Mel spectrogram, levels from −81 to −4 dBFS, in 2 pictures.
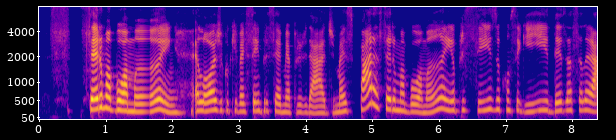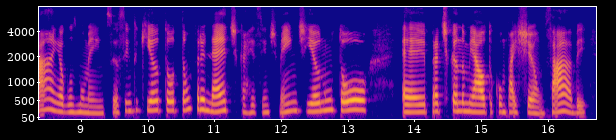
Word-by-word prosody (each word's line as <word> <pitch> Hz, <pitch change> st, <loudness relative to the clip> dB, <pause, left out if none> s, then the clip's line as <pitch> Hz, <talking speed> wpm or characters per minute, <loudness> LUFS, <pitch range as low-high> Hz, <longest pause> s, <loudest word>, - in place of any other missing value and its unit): Se -, -, -6 dB, 0.2 s
ser 275 Hz, +3 st, +11 dB
uma 310 Hz, -2 st, +7 dB
boa 240 Hz, -2 st, +7 dB
mãe, 210 Hz, -1 st, +2 dB, 0.2 s
é 230 Hz, -, +1 dB
lógico 235 Hz, +1 st, +2 dB
que 235 Hz, +1 st, -12 dB
vai 215 Hz, -1 st, -3 dB
sempre 230 Hz, +1 st, -5 dB
ser 220 Hz, 0 st, -7 dB
a 205 Hz, -, 0 dB
minha 195 Hz, -1 st, -4 dB
prioridade, 185 Hz, -2 st, -5 dB
mas 210 Hz, +3 st, -4 dB
para 370 Hz, -, +3 dB
ser 275 Hz, -3 st, +1 dB
uma 235 Hz, -3 st, -2 dB
boa 200 Hz, -2 st, -2 dB
mãe, 245 Hz, +9 st, -1 dB
eu 245 Hz, -, -3 dB
preciso 250 Hz, +2 st, -6 dB
conseguir 245 Hz, -1 st, -6 dB
desacelerar 245 Hz, +3 st, -1 dB
em 225 Hz, -4 st, -5 dB
alguns 195 Hz, -1 st, -7 dB
momentos. 170 Hz, -3 st, -10 dB
Eu -, -, -8 dB
sinto 225 Hz, +4 st, -13 dB
que 245 Hz, -, -9 dB
eu 245 Hz, 0 st, +2 dB
estou 240 Hz, -1 st, -3 dB
tão 245 Hz, +3 st, -7 dB
frenética 240 Hz, -6 st, 0 dB
recentemente, 195 Hz, +4 st, -9 dB
e -, -, -2 dB
eu 210 Hz, +1 st, 0 dB
não 255 Hz, +2 st, -5 dB
tô, 250 Hz, +2 st, +2 dB, 0.5 s
eh, 195 Hz, 0 st, +1 dB
praticando 215 Hz, +2 st, -3 dB
minha 210 Hz, -2 st, 0 dB
auto 195 Hz, +1 st, +2 dB
compaixão, 185 Hz, -4 st, -5 dB
sabe? 190 Hz, -, -1 dB
225 Hz, 160 wpm, -23 LUFS, 195-245 Hz, 0.5 s, ser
